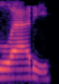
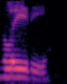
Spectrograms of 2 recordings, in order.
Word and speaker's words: Ladee: I get called Laddie quite a bit, but it is Lady.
